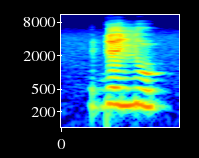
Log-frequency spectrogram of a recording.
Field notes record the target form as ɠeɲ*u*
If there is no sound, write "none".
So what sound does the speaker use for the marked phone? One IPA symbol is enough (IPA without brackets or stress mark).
u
